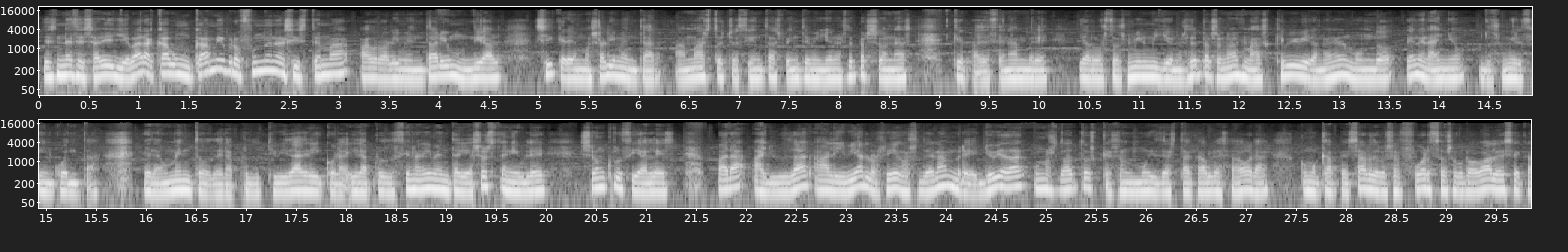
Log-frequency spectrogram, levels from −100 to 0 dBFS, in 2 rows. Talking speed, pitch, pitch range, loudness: 170 wpm, 120 Hz, 110-140 Hz, -18 LUFS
